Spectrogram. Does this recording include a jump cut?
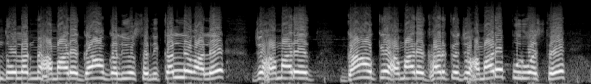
no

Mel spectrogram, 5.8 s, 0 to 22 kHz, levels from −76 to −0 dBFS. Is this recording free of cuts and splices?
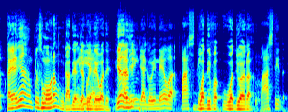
yes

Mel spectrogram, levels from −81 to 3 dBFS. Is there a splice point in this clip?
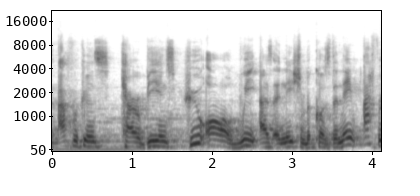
no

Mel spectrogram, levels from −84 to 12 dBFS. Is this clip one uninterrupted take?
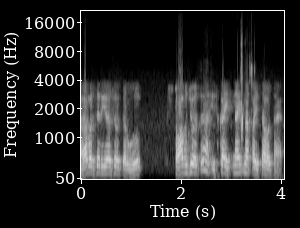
yes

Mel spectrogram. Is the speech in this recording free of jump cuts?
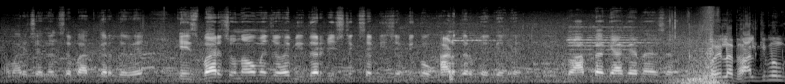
yes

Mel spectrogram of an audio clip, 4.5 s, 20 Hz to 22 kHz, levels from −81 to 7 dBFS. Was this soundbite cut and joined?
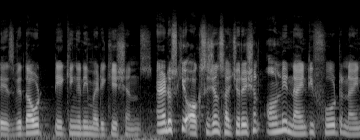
no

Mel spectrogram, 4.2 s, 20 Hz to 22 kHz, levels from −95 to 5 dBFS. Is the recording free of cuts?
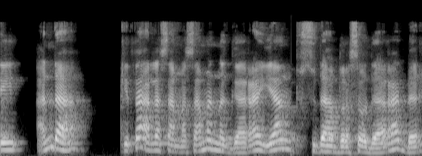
no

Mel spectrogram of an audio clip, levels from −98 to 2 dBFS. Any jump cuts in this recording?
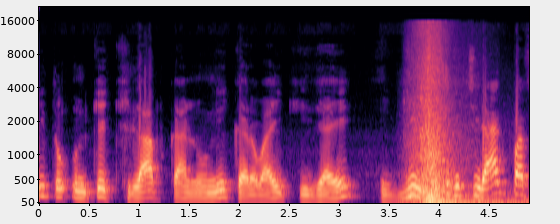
yes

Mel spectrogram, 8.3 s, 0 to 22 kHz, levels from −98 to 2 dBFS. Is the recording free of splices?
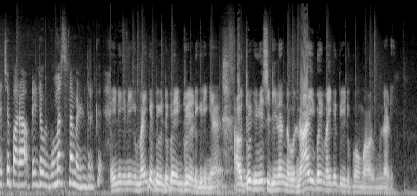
no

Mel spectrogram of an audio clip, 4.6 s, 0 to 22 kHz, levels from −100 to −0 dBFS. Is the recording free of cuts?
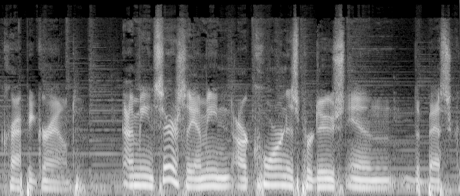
no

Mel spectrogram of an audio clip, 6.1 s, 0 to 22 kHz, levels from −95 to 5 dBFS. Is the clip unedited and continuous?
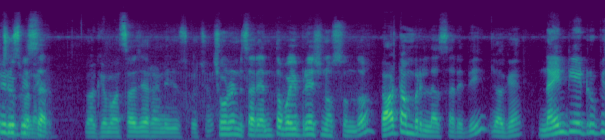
no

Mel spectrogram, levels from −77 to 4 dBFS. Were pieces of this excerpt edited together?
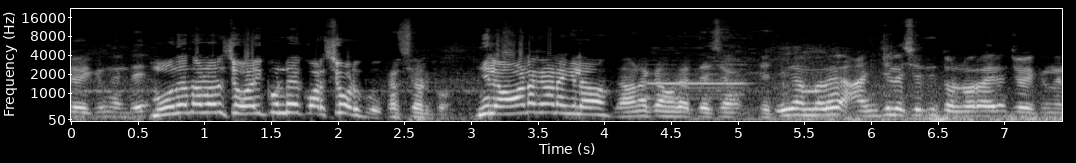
yes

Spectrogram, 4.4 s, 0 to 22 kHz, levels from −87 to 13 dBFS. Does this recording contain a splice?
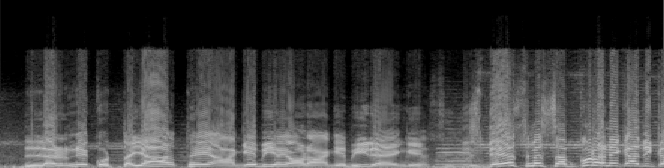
yes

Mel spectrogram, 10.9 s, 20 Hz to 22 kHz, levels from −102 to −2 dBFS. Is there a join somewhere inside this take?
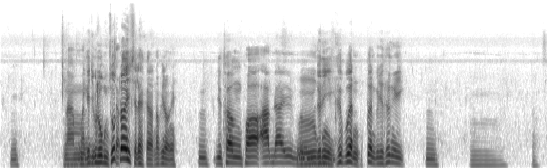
no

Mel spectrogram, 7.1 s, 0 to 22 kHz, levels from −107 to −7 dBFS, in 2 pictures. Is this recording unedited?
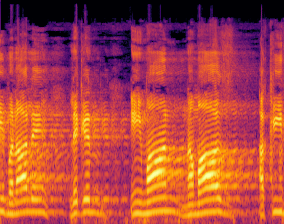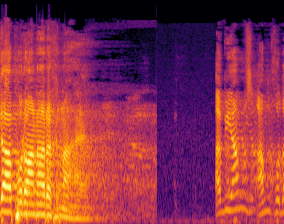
no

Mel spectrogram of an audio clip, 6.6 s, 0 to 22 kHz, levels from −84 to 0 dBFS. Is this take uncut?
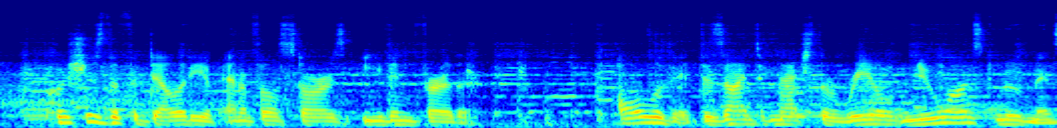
yes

